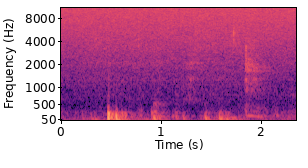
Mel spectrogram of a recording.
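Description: Several dull, low thumps at irregular intervals, the loudest about half a second in, picked up through a table microphone on a desk stand, as from the microphone or table being bumped or handled.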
